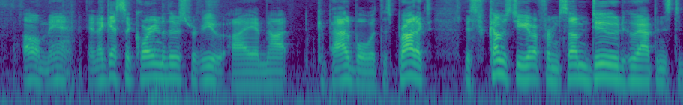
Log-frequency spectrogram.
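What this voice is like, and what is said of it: Usual voice. Nothing is said of it.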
